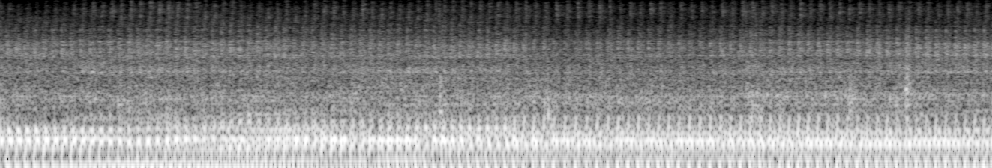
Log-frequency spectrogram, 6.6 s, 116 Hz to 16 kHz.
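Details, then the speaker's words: 2005 Suzuki LTZ 400 single at idle after head and valve guide work: loud, quick, even top-end ticking over exhaust pulse; valve clatter from zero valve clearance, tight exhaust valve with lost shim. "so it's pretty loud um I'm probably gonna go back in and recheck the uh the valve clearance is on there"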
